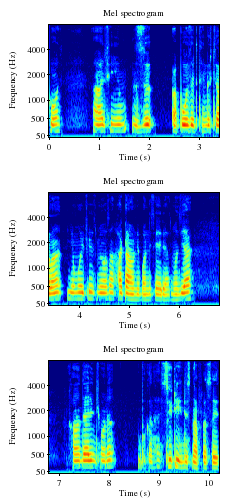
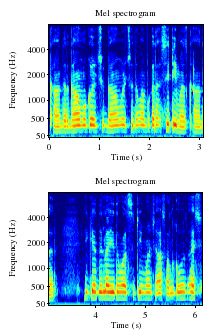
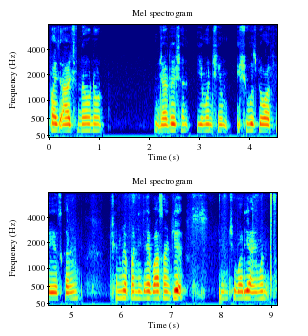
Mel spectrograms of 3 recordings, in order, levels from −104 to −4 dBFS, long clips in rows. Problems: constant background noise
